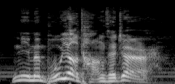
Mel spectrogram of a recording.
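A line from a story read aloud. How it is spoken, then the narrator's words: Guard roaring. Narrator (Chinese): 看守的人吼道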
